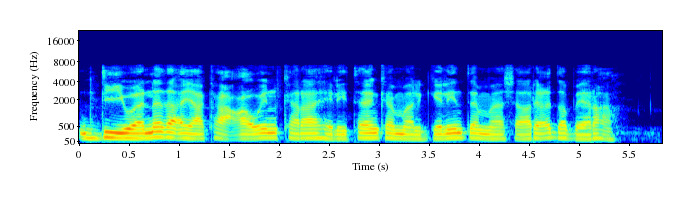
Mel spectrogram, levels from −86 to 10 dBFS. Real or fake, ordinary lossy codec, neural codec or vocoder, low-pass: fake; none; codec, 16 kHz, 4 kbps, X-Codec, WavLM features, trained on Multilingual LibriSpeech; 7.2 kHz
